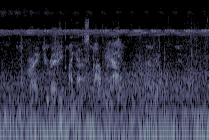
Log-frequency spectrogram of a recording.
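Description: Night insects calling in a steady, high-pitched, unbroken chorus, with quiet whispered voices over it in the first half.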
